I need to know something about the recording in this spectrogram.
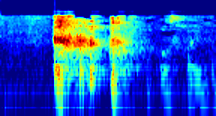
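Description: Two harsh coughs in quick succession from a person who is still ill, the first louder and longer, followed by a softer trailing rasp of breath or throat noise.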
